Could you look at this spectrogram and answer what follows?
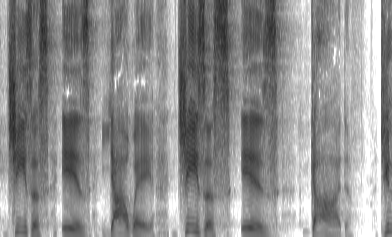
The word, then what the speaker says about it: Yahweh: In Hebrew, it's pronounced like this, Yahweh.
